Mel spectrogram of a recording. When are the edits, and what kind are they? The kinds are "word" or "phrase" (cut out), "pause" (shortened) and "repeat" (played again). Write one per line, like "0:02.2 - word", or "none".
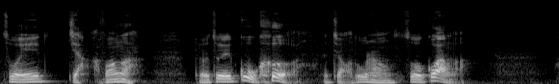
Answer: none

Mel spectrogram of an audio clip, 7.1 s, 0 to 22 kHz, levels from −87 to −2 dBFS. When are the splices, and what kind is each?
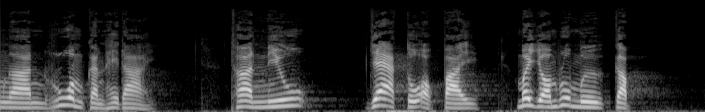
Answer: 0:06.1 - pause

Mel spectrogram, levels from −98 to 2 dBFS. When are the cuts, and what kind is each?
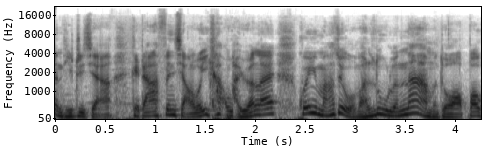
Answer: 0:01.8 - word

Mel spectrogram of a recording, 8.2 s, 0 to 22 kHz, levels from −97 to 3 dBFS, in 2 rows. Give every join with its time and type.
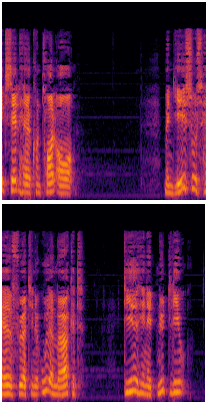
none

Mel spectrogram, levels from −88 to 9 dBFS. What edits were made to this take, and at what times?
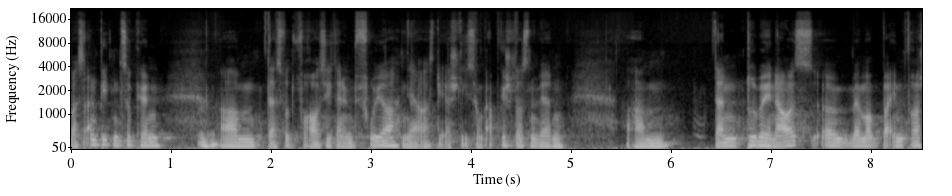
0:03.3 - word
0:03.6 - word

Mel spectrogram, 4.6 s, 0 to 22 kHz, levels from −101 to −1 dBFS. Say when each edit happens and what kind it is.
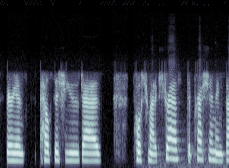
0:01.6 - word
0:02.7 - word

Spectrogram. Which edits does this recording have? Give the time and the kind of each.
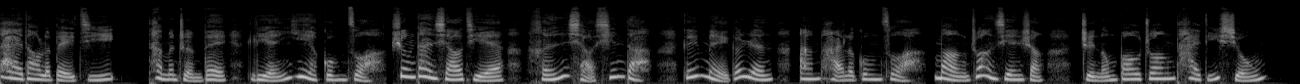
0:01.4 - pause
0:03.9 - pause
0:09.2 - pause

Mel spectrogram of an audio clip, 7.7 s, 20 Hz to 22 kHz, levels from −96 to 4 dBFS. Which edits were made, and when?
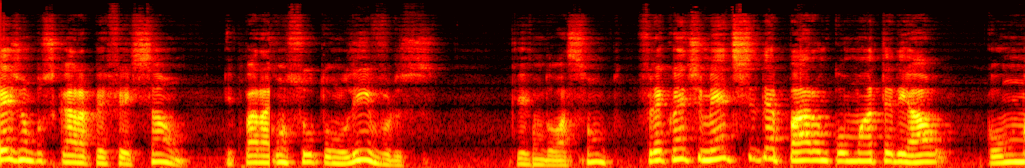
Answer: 0:02.0 - word
0:04.0 - word
0:04.7 - pause

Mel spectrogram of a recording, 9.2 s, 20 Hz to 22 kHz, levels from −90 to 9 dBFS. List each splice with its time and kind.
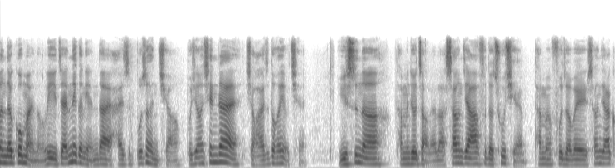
0:05.0 - pause
0:05.9 - pause

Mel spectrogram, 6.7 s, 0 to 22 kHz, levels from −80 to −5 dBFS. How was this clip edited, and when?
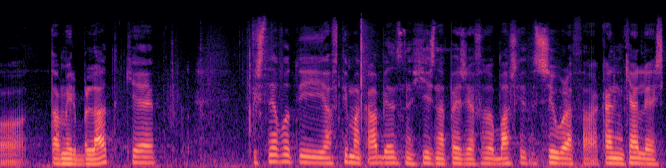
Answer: none

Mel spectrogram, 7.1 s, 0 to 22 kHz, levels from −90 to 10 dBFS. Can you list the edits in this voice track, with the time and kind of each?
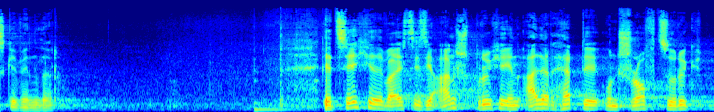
none

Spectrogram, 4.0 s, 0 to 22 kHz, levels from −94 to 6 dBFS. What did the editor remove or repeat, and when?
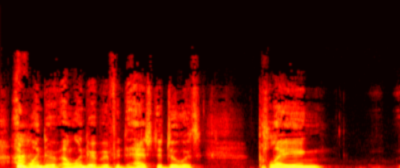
none

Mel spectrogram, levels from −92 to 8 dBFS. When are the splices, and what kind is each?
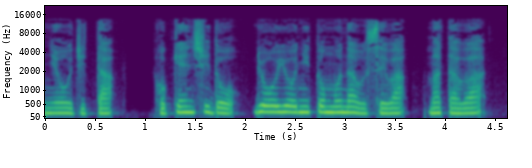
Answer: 0:02.0 - pause
0:03.7 - pause

